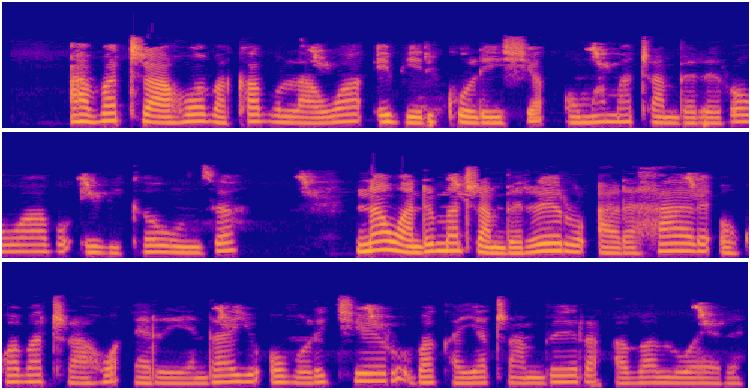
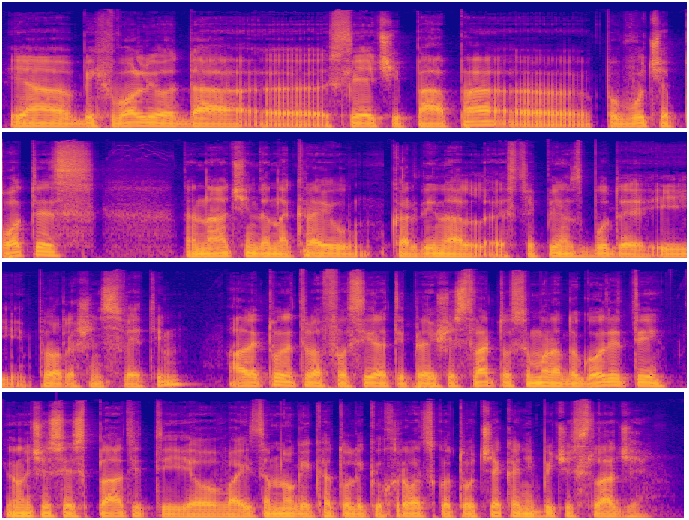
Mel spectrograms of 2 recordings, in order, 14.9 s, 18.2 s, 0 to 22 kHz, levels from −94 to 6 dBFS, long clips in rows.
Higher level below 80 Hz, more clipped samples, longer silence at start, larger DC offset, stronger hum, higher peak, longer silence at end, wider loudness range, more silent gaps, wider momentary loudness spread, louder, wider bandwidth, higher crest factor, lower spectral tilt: second, -60 dBFS vs -24 dBFS; neither; first, 0.45 s vs 0.05 s; neither; neither; about the same, 0 dBFS vs 0 dBFS; second, 0.05 s vs 0.25 s; first, 6 LU vs 2 LU; neither; first, 11 LU vs 5 LU; second, -18 LUFS vs -13 LUFS; second, 7.4 kHz vs 17.5 kHz; first, 18 dB vs 12 dB; about the same, -5.5 dB/octave vs -5.5 dB/octave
